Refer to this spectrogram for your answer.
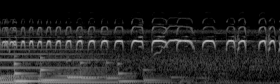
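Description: American oystercatchers, crow-sized black-and-white shorebirds, call as the tide falls in Cape May, New Jersey: a rapid, quickening series of sharp, piping whistles, loud, with a low sustained tone fading out underneath at the start.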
